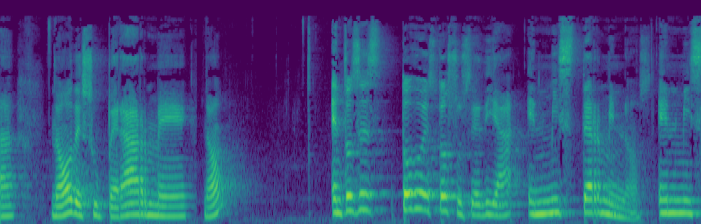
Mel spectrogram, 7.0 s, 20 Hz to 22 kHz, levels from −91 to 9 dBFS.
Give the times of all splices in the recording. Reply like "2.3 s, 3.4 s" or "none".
2.0 s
